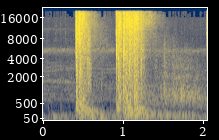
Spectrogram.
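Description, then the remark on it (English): A group of townspeople fires guns in a ragged volley at gunslingers charging a barricade: three loud, booming blasts at uneven intervals, each trailing off into a rough rumble, with no voices. “The townspeople fire.”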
